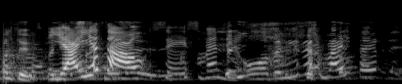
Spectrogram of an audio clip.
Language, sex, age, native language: Icelandic, female, 13, Icelandic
